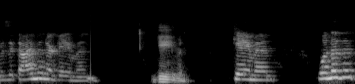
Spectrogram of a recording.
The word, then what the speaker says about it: Gaiman: One of the things Neil Gaiman, who you were talking about earlier, and I'm always afraid I'm mispronouncing his name. Is it Gaiman or Gaiman?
